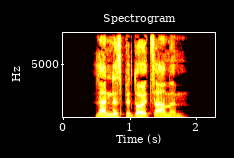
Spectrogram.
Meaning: strong dative masculine/neuter singular of landesbedeutsam
- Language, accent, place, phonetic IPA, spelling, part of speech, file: German, Germany, Berlin, [ˈlandəsbəˌdɔɪ̯tzaːməm], landesbedeutsamem, adjective, De-landesbedeutsamem.ogg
